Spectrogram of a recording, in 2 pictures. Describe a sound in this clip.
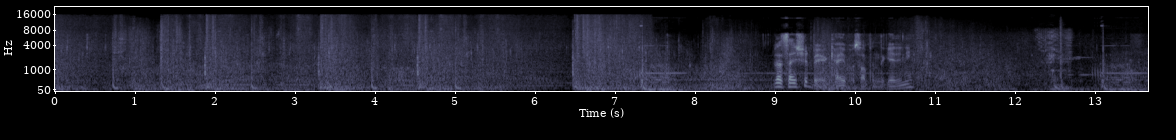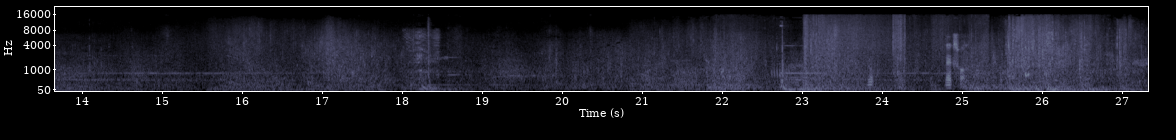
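Water rushes and splashes as a large creature swims.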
